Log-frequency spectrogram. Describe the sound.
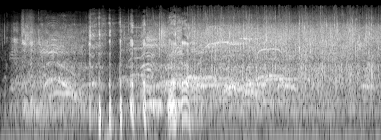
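An audience cheers and shouts during a pastor's address over sustained, dense crowd noise, with a short burst of sharp clapping and whoops early on, then a steady loud roar of many voices.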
